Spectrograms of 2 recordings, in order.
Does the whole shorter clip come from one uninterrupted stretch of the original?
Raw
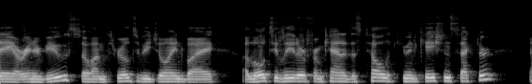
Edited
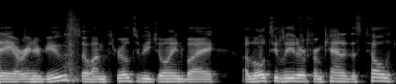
yes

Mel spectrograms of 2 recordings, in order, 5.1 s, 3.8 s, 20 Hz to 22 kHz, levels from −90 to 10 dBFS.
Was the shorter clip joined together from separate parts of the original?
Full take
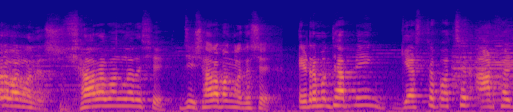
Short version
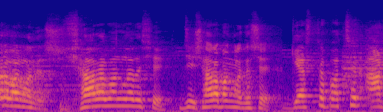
yes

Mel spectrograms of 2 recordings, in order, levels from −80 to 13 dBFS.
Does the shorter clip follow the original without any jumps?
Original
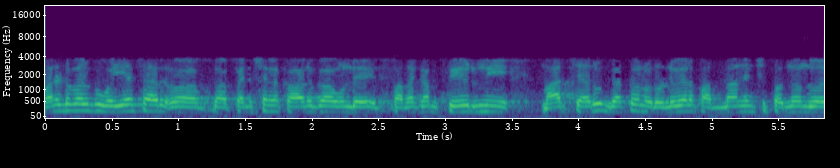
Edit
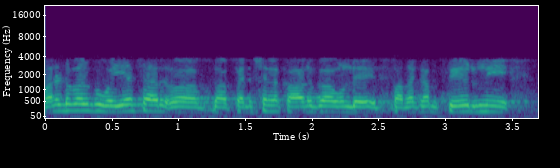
yes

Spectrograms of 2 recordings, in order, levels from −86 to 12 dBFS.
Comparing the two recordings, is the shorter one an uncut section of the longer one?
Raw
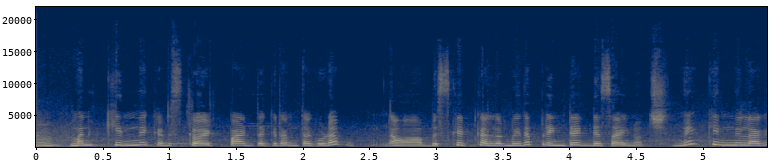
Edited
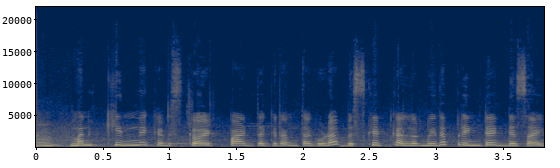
no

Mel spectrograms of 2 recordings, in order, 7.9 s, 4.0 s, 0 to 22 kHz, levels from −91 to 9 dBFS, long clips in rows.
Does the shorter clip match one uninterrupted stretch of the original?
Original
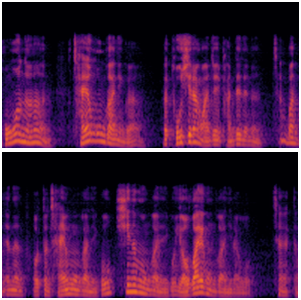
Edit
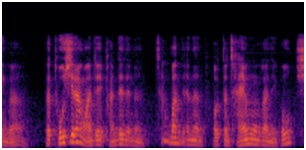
yes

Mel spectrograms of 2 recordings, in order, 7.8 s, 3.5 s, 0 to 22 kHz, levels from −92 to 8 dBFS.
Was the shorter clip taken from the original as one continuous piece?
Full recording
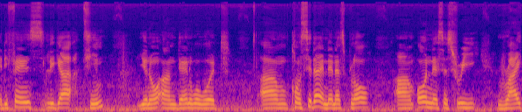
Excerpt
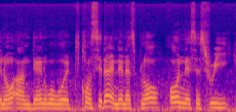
no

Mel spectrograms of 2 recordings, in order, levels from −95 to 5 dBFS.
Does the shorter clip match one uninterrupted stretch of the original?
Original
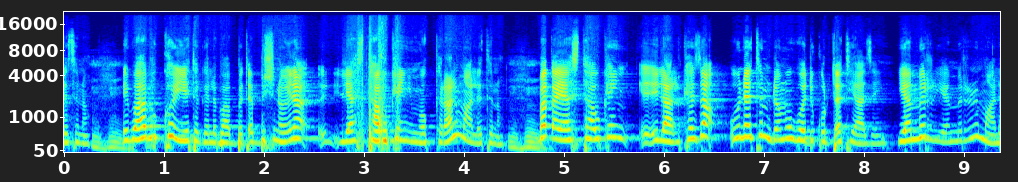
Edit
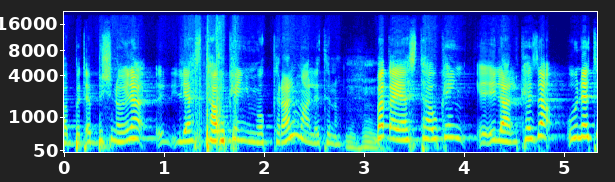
yes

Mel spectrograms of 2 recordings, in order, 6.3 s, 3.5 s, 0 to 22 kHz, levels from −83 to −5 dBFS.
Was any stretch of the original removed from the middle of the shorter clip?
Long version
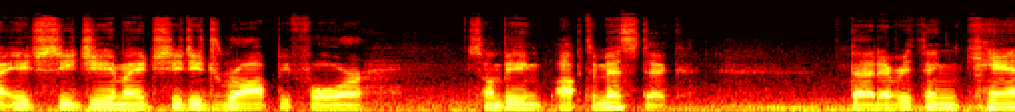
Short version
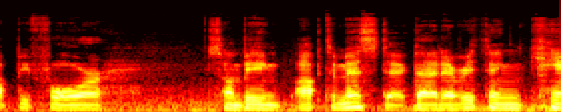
yes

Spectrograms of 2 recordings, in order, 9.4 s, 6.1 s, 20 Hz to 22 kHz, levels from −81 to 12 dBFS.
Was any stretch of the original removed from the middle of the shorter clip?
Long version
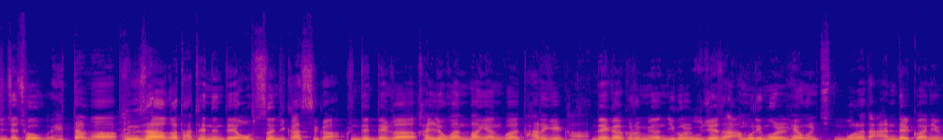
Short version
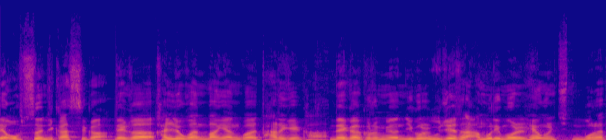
yes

